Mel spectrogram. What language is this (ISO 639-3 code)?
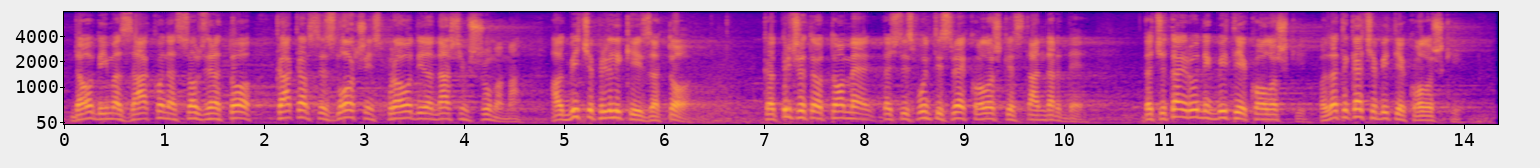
srp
